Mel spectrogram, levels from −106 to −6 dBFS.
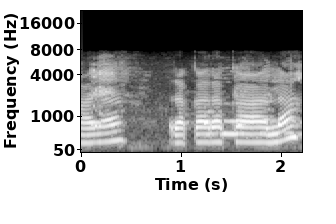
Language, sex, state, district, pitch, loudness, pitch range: Telugu, female, Andhra Pradesh, Sri Satya Sai, 200 Hz, -12 LUFS, 200-220 Hz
